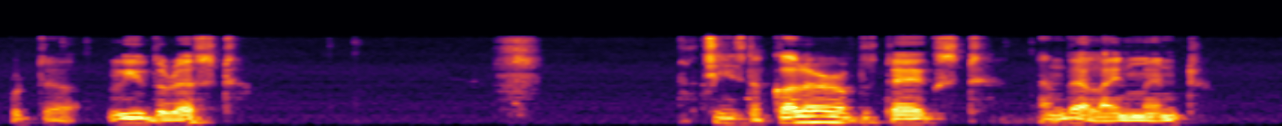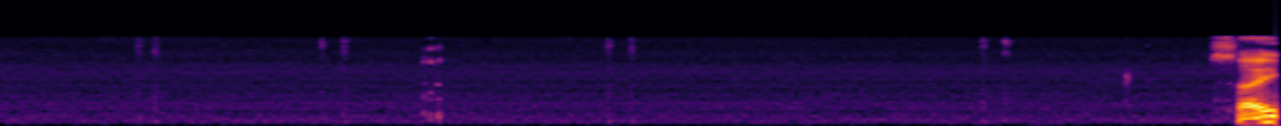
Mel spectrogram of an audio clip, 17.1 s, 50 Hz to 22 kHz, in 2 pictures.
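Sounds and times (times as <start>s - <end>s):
computer mouse clicks: 9.5s - 9.7s, 10.7s - 11.6s, 12.6s - 12.9s, 15.1s - 15.4s.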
